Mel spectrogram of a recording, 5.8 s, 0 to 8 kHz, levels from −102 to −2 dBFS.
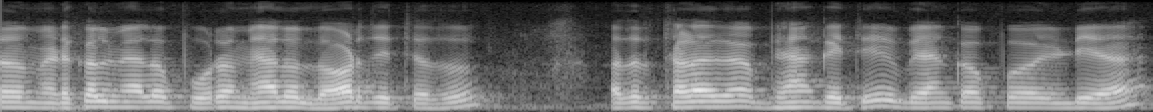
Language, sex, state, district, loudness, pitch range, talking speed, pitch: Kannada, male, Karnataka, Bijapur, -22 LUFS, 130-145 Hz, 165 wpm, 135 Hz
